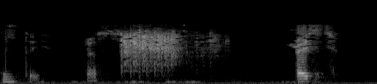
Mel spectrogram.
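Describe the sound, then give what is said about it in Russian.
A twelve-sided die clatters and rolls across a hard tabletop in a rattling burst, followed by a short sharp knock as it settles; faint voices are heard briefly. “ти кубик. Да, это 12-й.”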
